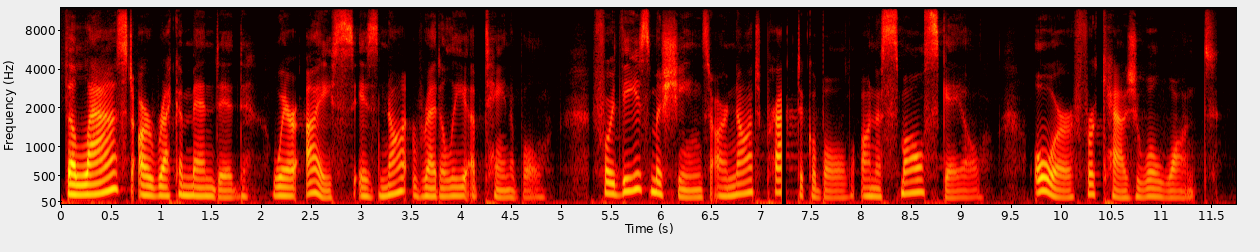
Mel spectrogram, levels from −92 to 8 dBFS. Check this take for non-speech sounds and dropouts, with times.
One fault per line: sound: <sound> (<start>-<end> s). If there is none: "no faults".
sound: dropout (7.2-7.3 s)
